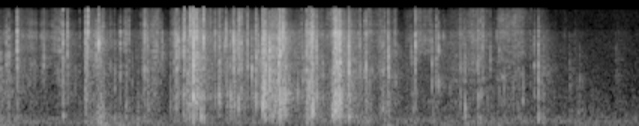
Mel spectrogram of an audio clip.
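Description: Foil wrapper of a Panini Mosaic football card hanger pack being torn open and crinkled by hand, a dense crackle that dies away shortly before the end.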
